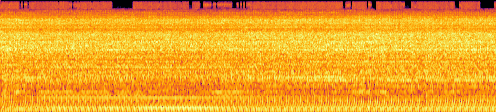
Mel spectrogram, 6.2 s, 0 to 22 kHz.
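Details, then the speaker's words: 1977 Honda XL75 single-cylinder dirt bike just revived, running on choke: fast, steady idle with a slightly uneven beat that won't settle; throttle is bunged up and sticking, and slight fuel seepage around the float bowl. "Our throttle's all bunged up, which I knew that. And I guess it likes running with the choke pawn."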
